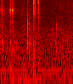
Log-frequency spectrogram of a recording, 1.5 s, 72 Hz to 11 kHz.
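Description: A torque wrench set to 5 foot-pounds clicks while tightening bolts on a B&M aluminum differential cover for a Ford Super 8.8. Several quick, light, close clicks sound in a quiet shop.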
